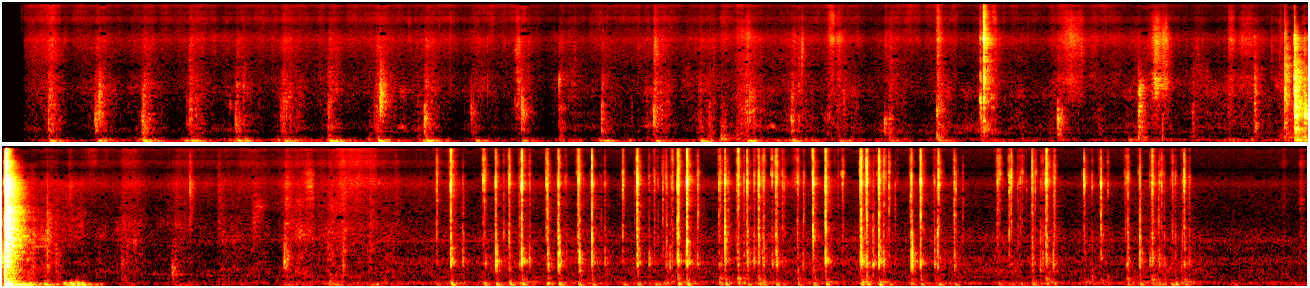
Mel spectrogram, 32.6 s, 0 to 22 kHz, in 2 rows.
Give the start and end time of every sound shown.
[0.17, 12.10] footsteps
[12.07, 12.52] light switch
[13.05, 14.36] footsteps
[15.97, 17.25] door
[17.81, 21.25] footsteps
[21.80, 31.46] keyboard typing

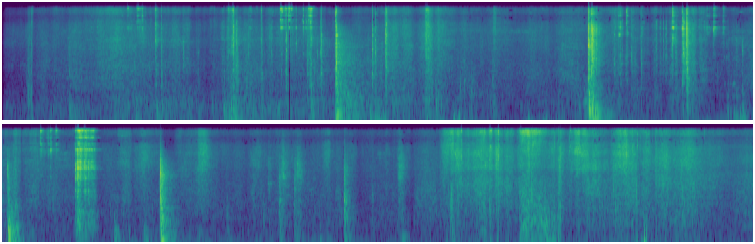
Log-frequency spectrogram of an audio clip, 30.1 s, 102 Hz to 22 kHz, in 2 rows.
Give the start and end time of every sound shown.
[2.62, 2.89] keys
[4.32, 9.53] door
[5.51, 6.33] keys
[8.36, 11.33] footsteps
[11.39, 18.92] keys
[11.64, 14.02] door
[15.05, 15.53] wardrobe or drawer
[17.85, 18.78] wardrobe or drawer

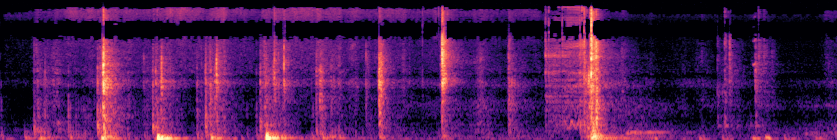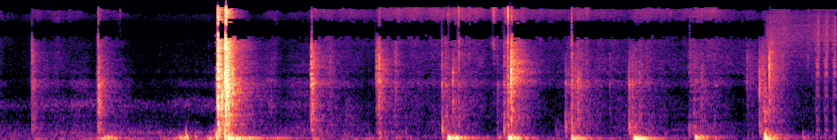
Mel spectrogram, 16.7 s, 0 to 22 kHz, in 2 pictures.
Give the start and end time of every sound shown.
[0.32, 3.88] footsteps
[4.33, 4.58] light switch
[5.43, 6.22] door
[7.60, 9.65] footsteps
[10.13, 11.13] door
[11.44, 16.66] footsteps

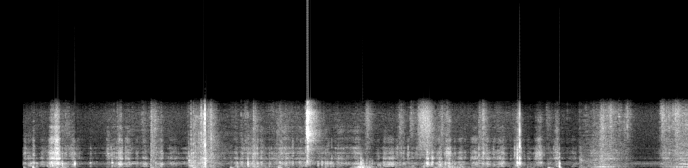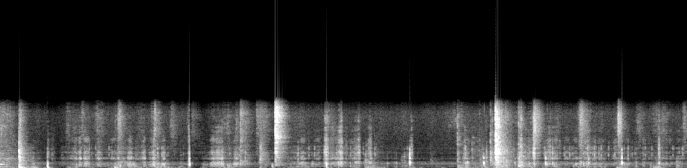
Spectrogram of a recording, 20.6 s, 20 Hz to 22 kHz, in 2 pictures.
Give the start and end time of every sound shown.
[0.00, 20.64] footsteps
[2.14, 3.37] door
[4.33, 4.72] light switch
[8.31, 11.12] wardrobe or drawer
[13.39, 14.70] light switch
[17.15, 18.31] door

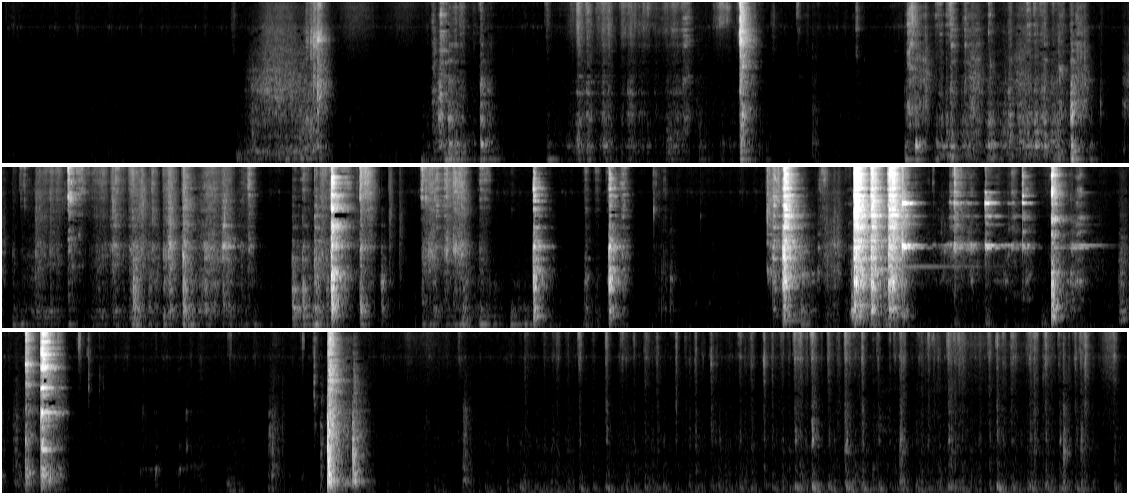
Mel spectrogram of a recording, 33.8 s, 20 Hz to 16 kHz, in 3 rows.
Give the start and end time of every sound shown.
[2.21, 3.45] wardrobe or drawer
[4.27, 23.32] cutlery and dishes
[25.75, 26.33] cutlery and dishes
[30.36, 33.79] keyboard typing

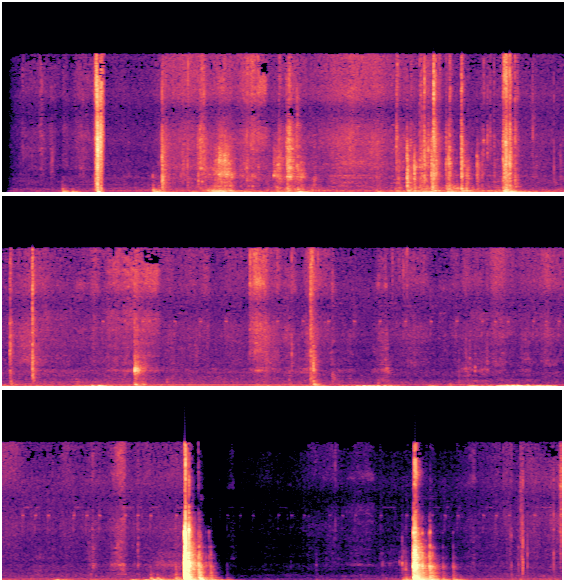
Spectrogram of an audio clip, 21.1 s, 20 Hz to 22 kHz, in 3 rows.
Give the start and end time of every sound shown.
[4.91, 6.70] window
[15.84, 16.86] wardrobe or drawer
[19.12, 19.63] wardrobe or drawer

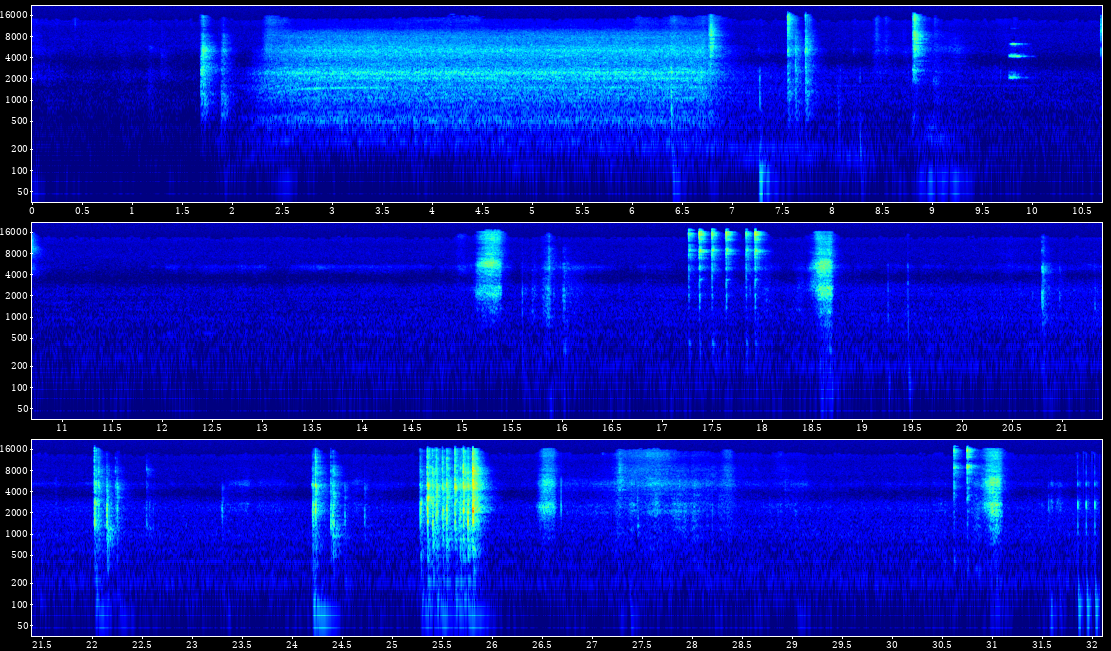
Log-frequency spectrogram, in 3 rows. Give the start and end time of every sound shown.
[20.67, 22.42] keyboard typing
[24.06, 26.06] keyboard typing

